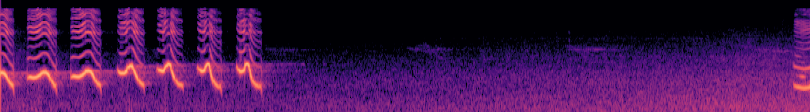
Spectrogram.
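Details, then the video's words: Black-throated laughingthrush singing 'forest voice' style in the morning: seven quick, ringing, up-flicked whistles at a steady beat over two seconds, then near silence before one more note begins at the end. "Khướu bạc má HÓT GIỌNG RỪNG buổi sáng"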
